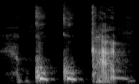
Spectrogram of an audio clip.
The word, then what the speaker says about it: Kukulkan: Kukulkan.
